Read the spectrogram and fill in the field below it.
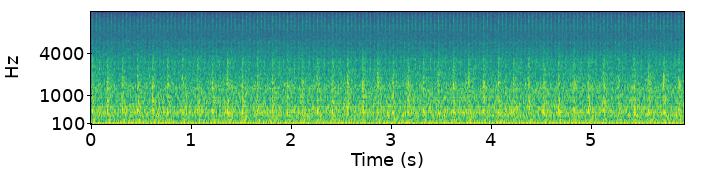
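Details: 2003 Audi TT petrol engine at idle, rough lumpy misfire with recurring stumble about three times a second, engine rocking; codes P0300 and P0302, cylinder 2 misfire, coil pack tested; a knock suspected possibly flywheel.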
